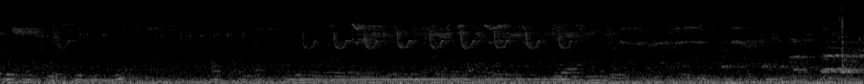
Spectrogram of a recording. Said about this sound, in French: En attendant, je vous laisse entendre le chant du coq et des oiseaux. Moi, j'adore ça.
